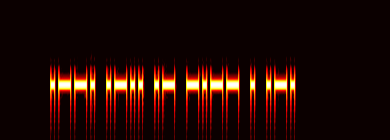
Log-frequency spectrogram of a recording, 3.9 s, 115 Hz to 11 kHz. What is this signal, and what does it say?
Morse code, heard as a keyed tone, about 30 wpm, 700 Hz. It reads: PLAYER
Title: Sentences from Top 1000 Words - Review Part 4 - New Word Drill - 30wpm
